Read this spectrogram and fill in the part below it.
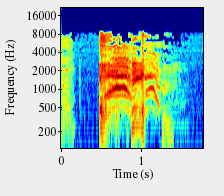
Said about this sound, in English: excuse me. I just had COVID and I had to cough.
